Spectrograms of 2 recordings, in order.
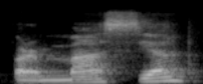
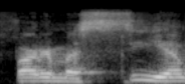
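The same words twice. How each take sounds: First: The stress is on the syllable 'ma'. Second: The stress is on the 'i' sound. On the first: The speaker calls it right. "The I and the A blend together to make a single syllable" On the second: The speaker calls it wrong. "which so many people do incorrectly"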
